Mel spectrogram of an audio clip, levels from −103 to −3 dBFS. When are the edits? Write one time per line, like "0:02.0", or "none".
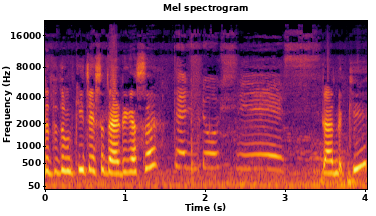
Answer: none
